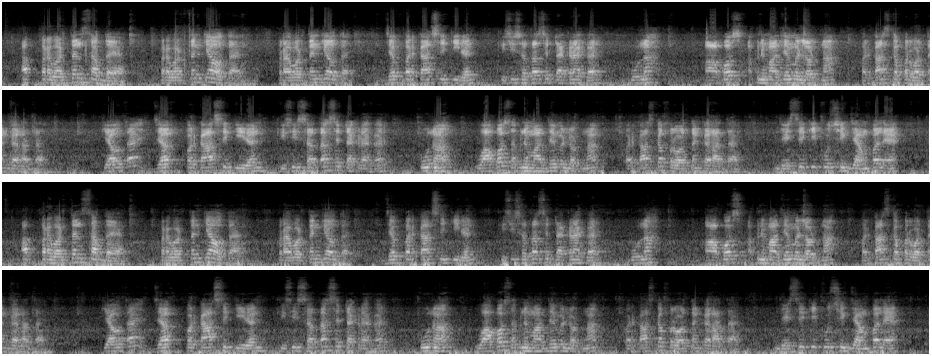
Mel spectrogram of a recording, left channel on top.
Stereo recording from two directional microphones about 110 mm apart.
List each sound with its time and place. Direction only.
0.2 s speech: 20° right (ahead or behind)
1.5 s speech: 5° left (ahead or behind)
2.7 s a man's voice: 15° right (ahead or behind)
7.2 s a man's voice: 20° right (ahead or behind); by 16.6 s centre (ahead or behind)
17.1 s speech: 15° right (ahead or behind)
